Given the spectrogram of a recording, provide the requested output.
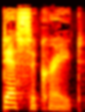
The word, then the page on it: desecrate: American English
